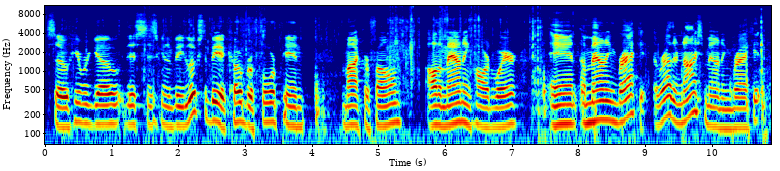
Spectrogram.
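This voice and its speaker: A man's voice: on the high side, fairly even intonation, a little slow, bright, forceful tone, a little hiss or hum. A man hosting an informal, off-the-cuff product review, thinking aloud as he goes. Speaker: host of a radio shop's review channel. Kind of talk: casual hands-on product review.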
